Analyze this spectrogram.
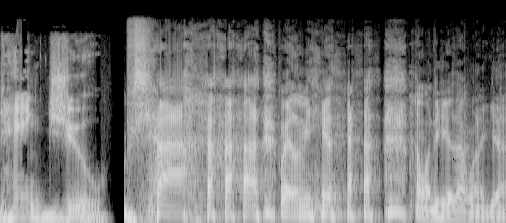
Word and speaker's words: Hangzhou: want to mention that the RT pronounces it and I think wrongly because the Chinese I get it from the Chinese stations hang hang John they pronounce it hang Jew well let me hear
